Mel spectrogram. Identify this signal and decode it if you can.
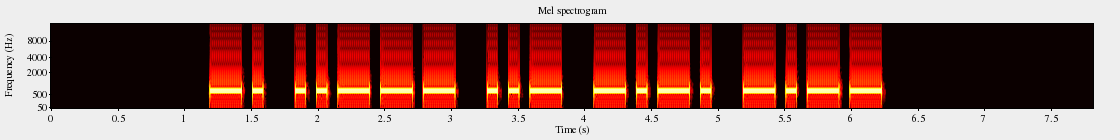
Morse code, heard as a keyed tone, about 15 wpm, 700 Hz. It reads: N2UCY
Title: USA Call Signs - 5 Characters - 2x Character Spacing - 15wpm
